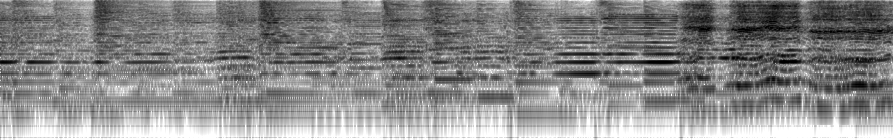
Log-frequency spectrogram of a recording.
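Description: Bağlama (Turkish long-necked saz) being played, its plucked strings sounding a folk melody note after note; a man's voice comes in singing with a wavering line near the end.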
